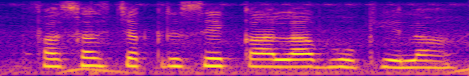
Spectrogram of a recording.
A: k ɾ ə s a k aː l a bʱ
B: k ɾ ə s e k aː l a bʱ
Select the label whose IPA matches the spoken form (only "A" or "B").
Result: B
